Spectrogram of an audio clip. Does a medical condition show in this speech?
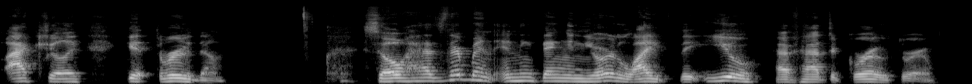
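Yes: traumatic brain injury.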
